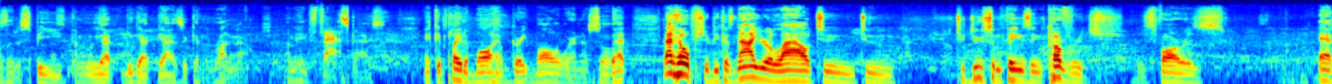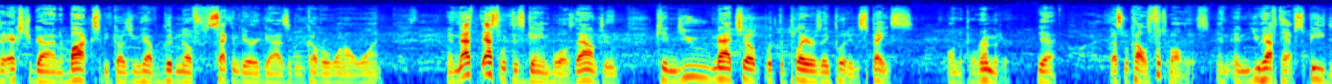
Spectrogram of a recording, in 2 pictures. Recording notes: live from Pac-12 Media Day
